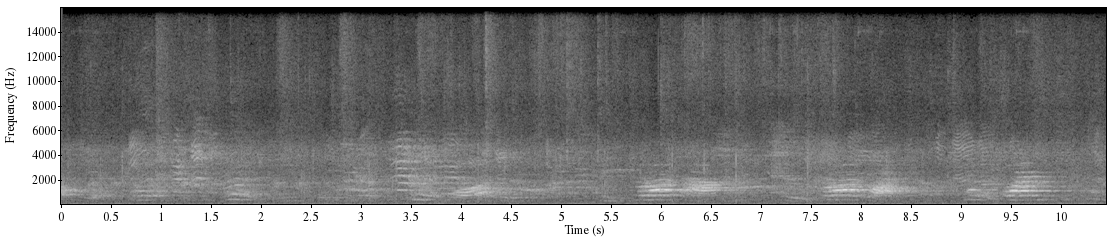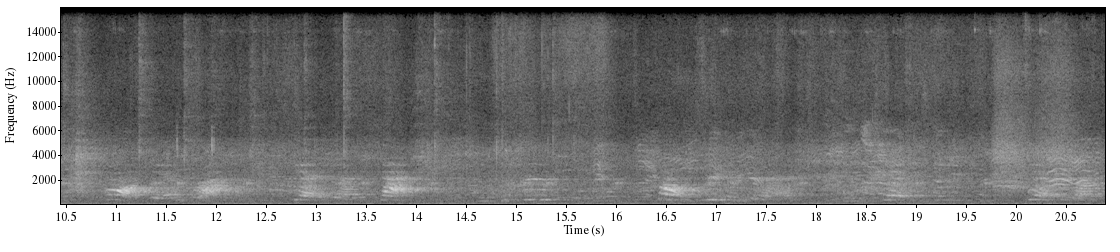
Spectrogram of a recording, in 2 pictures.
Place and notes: Puli Elementary School, Nantou County - In Elementary School
In Elementary School, Cleaning time ㄝ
